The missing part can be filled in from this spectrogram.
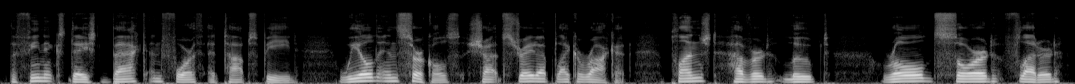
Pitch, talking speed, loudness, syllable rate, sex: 125 Hz, 125 wpm, -18 LUFS, 4.1 syllables/s, male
